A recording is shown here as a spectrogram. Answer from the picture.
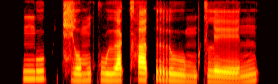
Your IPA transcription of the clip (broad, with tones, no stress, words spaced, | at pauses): ŋu˥˩k̚t͡ɕo˦˥mkwɯ˦˥a̯ kʰa˦˥t̚ruː˨˩mkle˩˦n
